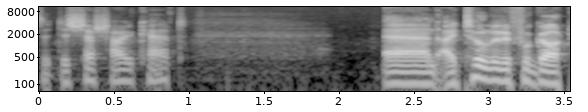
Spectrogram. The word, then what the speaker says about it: Cheshire: That's how you pronounce it, the Cheshire cat.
